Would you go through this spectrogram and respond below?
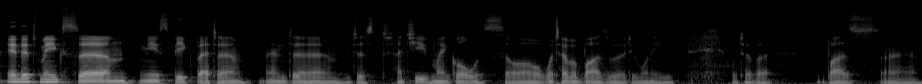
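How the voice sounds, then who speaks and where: Non-native English-speaking young man, deep clear voice, loose casual vlog chat full of fillers and restarts. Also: steady tone, takes it slowly. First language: not English. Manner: rambling, self-correcting, frequent fillers. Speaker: vlogger. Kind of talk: casual spoken practice vlog.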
